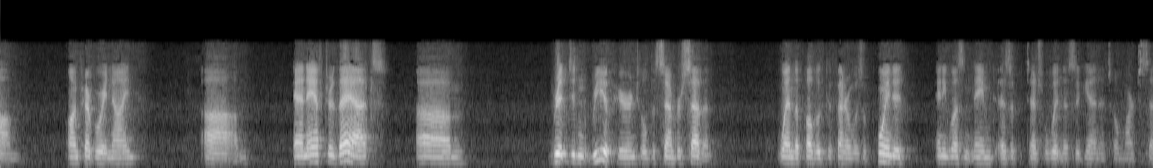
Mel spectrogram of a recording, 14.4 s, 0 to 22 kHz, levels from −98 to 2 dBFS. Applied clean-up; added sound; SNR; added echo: none; none; none; none.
